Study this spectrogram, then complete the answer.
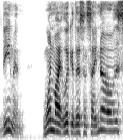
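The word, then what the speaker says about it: daemon: demon it's d-a-e-m-o-n but we just heard in the clip that it's pronounced demon one might look at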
